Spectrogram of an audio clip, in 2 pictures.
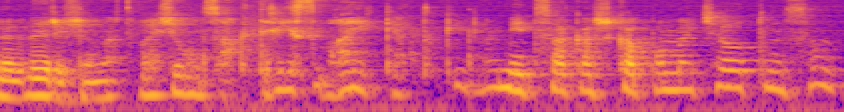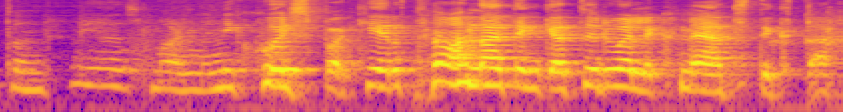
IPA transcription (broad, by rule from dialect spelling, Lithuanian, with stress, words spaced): ʋʲɛːˈʋʲeːrʲʒʲeːnʊ ɐtʋɐˈʒʲoːʊn ˈsɐk ˈtʲrʲiːs ˈʋɐɪˌkʲɛː ˈtuɔˌkʲeːɪ mɐˈmʲiːt ˈsɐk ɐʃ kɐ pɐmɐˈt͡ʃʲɛʊ toːn sɐw ˈtoːn ˈjeːzʊs ˈmɑːrʲeːj ˈmoːn ɪ ˈkuɔjeːs pɐˈkʲeːrt oː ɐˈnɑː tʲeːn kʲɛtʊˈrʲuɔlʲeːk ˈmʲæːtʊ ˈtʲɪkˌtɑː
